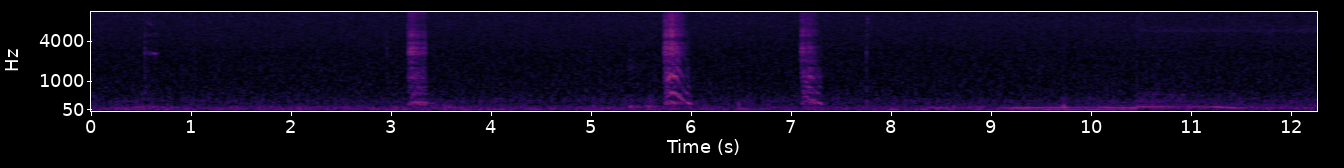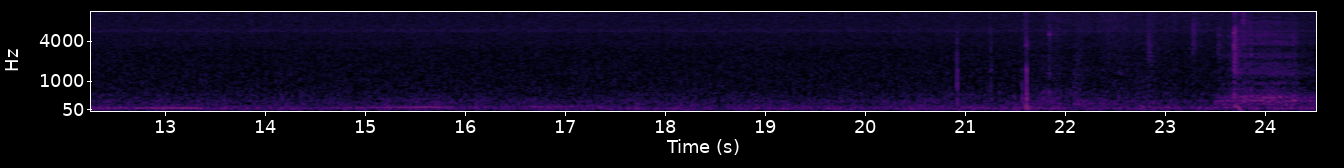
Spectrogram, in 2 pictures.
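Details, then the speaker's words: Few sharp pops and faint raspy breaths from a boa constrictor in a shed cycle, owner first suspected upper respiratory infection after cold temperatures, attributed to retained shed skin in nostrils; wheezing and popping breath noises. "I also in was able to capture some of his breathing sounds which I'll include in a clip here"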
